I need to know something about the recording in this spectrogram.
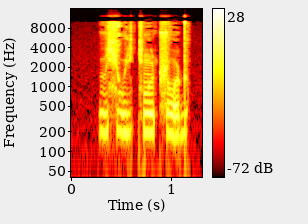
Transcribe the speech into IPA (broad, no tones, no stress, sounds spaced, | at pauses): ɯ ɕ u j c õ ʈ͡ʂ o ɖ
